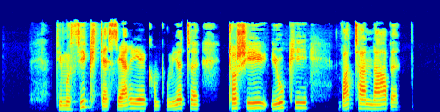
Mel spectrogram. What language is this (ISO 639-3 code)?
deu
